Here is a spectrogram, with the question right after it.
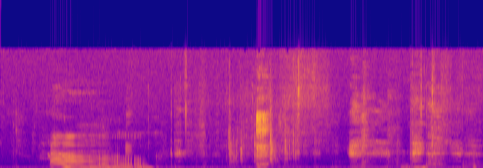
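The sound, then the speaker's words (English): A dog lets out a loud, falling yelp that drops into a short low growl, followed by a few fainter scuffles and softer noises. “Wouldn't want Buddy putting a damper on your next trip to the local river. Roof, roof.”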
